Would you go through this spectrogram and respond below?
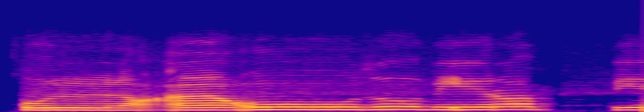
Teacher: Di mana makhrajnya huruf lam di gusi ya, gusi gigi atas. Jadi biarkan nempel di situ terus dulu lidahnya, ya.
